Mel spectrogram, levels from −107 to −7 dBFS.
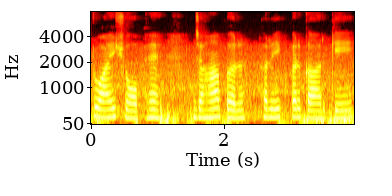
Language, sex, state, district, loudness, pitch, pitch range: Hindi, female, Chandigarh, Chandigarh, -16 LUFS, 215 Hz, 205-220 Hz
